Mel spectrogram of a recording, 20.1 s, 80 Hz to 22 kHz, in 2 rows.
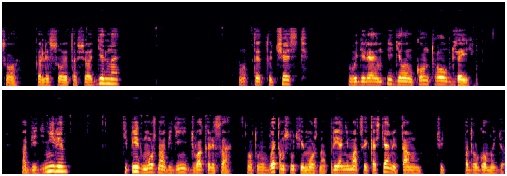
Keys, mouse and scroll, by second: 1.4 click, 3.0 click, 4.2 click, 9.3 ctrl+j, 10.9 middle click, 11.1 middle click, 11.7 middle click, 11.9 middle click, 12.8 click, 14.0 shift+click.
